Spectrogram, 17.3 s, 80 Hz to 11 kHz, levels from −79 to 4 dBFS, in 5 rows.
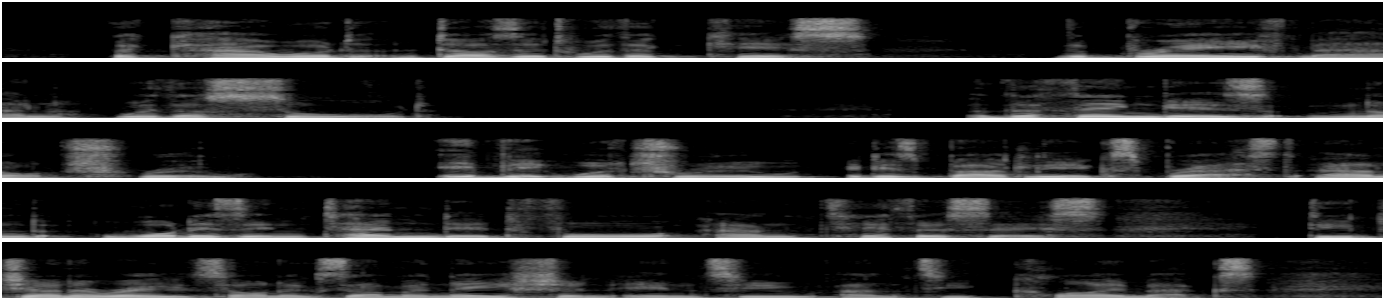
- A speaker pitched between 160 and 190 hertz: No, low, 135 Hz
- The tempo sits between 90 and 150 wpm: Yes, average, 140 wpm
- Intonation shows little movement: No, average, 3.4 semitones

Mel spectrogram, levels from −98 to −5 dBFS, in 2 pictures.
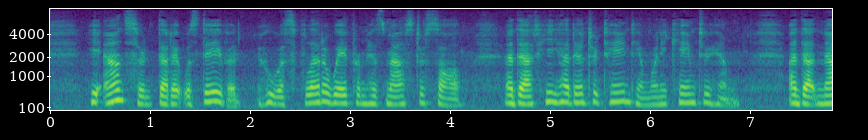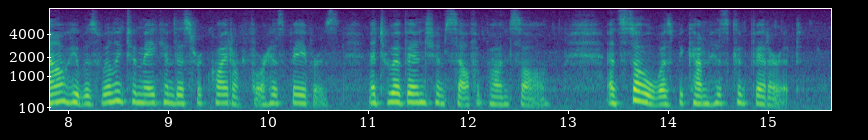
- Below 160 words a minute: No, average, 195 wpm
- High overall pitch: Yes, high, 195 Hz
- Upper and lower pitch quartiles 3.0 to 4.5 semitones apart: No, narrow, 2.6 semitones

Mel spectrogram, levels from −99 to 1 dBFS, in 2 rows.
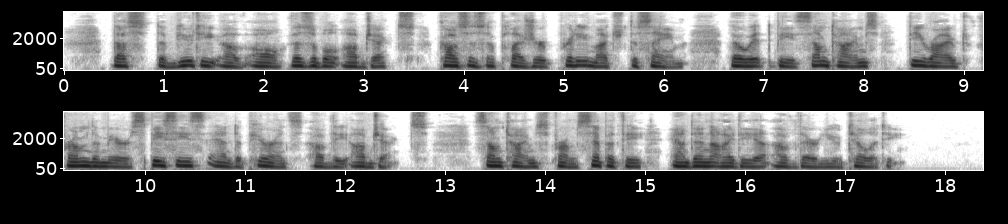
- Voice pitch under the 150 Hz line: Yes, medium, 140 Hz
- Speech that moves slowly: Yes, slow, 120 wpm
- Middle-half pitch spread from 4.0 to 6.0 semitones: No, average, 3.3 semitones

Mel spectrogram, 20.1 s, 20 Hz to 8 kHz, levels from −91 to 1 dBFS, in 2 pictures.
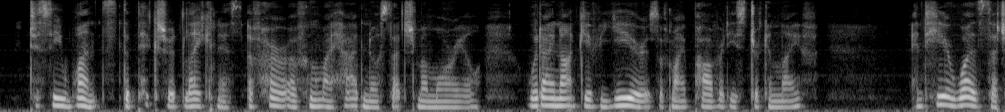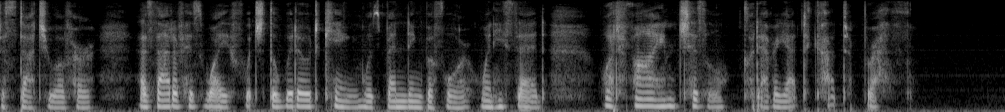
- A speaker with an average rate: Yes, average, 165 wpm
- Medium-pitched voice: Yes, medium, 170 Hz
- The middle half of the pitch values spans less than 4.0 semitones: Yes, average, 2.9 semitones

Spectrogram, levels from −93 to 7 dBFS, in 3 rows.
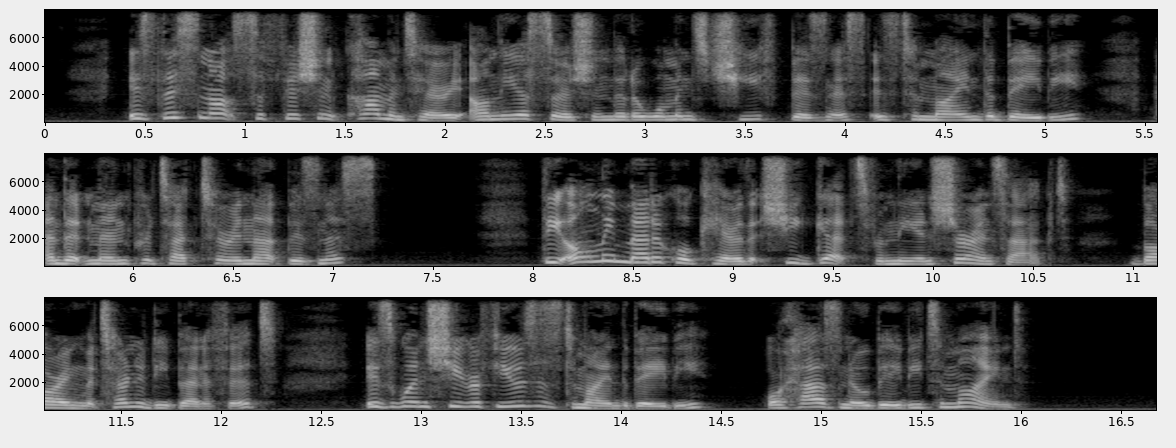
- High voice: Yes, high, 225 Hz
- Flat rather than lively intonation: No, wide, 5.4 semitones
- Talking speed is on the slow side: No, average, 195 wpm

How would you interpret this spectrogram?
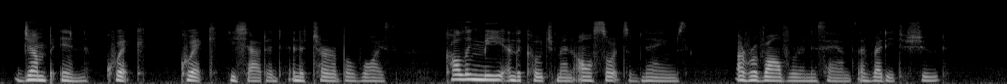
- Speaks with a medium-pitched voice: Yes, medium, 175 Hz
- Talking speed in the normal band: Yes, average, 180 wpm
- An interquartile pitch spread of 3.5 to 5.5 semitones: No, average, 2.7 semitones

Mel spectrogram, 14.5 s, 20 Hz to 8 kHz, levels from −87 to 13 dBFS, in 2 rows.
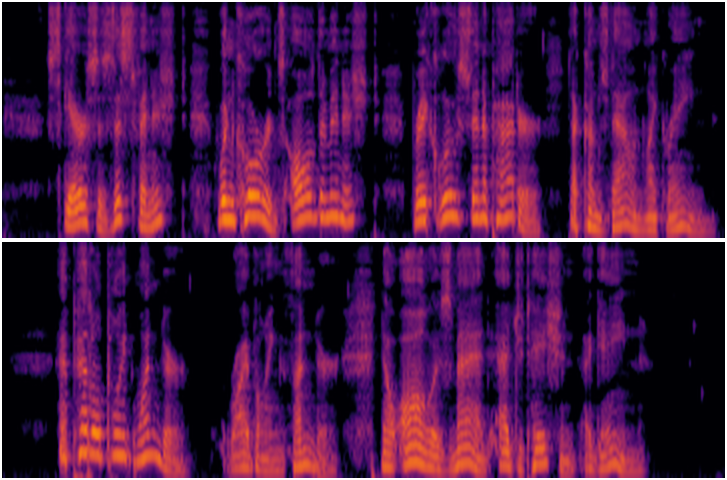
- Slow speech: Yes, slow, 125 wpm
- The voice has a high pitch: No, medium, 145 Hz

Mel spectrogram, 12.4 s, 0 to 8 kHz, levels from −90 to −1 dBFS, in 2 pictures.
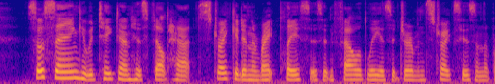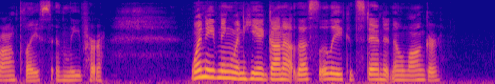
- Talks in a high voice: No, medium, 170 Hz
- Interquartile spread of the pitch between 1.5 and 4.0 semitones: Yes, average, 3.1 semitones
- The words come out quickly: Yes, fast, 210 wpm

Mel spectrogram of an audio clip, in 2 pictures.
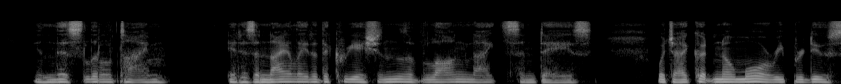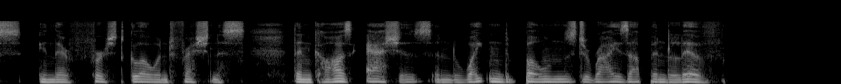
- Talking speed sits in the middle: No, slow, 130 wpm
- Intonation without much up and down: Yes, narrow, 2.0 semitones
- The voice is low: Yes, low, 115 Hz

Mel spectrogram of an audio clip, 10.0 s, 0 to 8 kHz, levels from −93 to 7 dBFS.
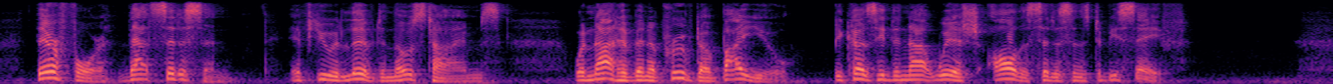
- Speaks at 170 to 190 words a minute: Yes, average, 175 wpm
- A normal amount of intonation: No, wide, 5.8 semitones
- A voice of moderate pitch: Yes, medium, 150 Hz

